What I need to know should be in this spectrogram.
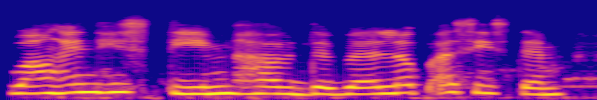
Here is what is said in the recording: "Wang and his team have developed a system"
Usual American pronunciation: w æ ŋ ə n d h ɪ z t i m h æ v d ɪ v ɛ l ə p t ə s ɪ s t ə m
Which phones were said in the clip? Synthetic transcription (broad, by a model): w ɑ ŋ ə n d h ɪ s t i m h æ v d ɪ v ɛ l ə p ə s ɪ s t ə m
